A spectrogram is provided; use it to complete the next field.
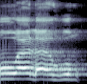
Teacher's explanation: rau sendiri ini disebut ra tafkhim atau tebal ya, karena berfathah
